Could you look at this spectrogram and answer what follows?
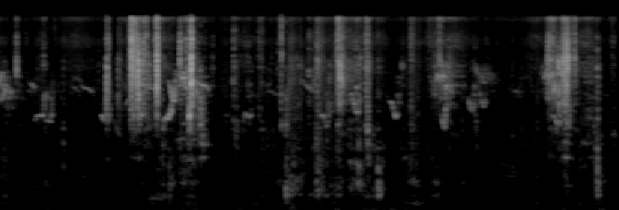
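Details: Grey francolin chicks at play, high thin chirps and peeps scattered among hissy scratching bursts and rustling.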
